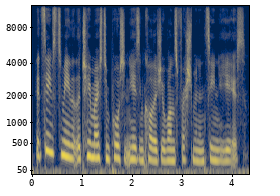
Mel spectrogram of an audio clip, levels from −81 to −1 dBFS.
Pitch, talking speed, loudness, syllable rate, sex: 215 Hz, 250 wpm, -17 LUFS, 6.2 syllables/s, female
